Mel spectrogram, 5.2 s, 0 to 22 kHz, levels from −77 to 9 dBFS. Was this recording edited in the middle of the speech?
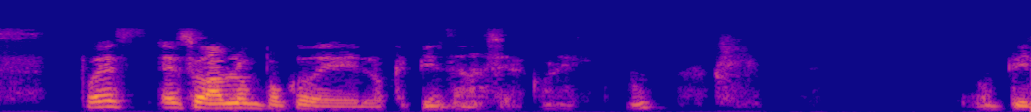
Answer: no; 0 cuts

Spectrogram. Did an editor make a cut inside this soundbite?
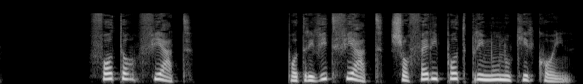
yes; 1 cut; at 3.9 s

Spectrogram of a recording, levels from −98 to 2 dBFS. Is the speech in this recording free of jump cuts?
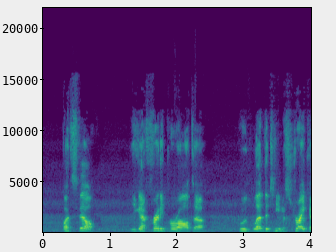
yes; 0 cuts

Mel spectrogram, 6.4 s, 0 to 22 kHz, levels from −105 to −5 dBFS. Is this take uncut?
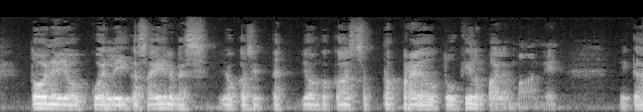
yes; 0 cuts

